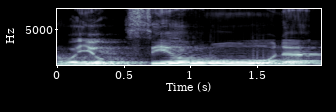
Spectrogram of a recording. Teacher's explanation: നാവിൻ്റെ അറ്റത്തിൻ്റെ മുകൾ ഭാഗവും മേലെ മുൻപല്ലിൻ്റെ അറ്റവുമാണ് സഇൻ്റെ മഖ്റജ്. സി എന്ന് വ്യക്തമാക്കി ഉച്ചരിക്കണം.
